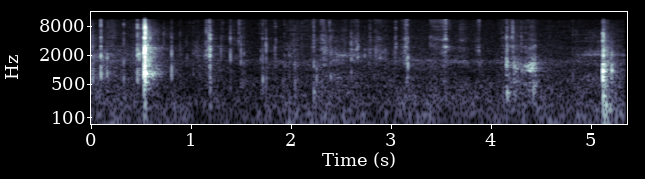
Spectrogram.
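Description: Faint scattered clicks and scratchy rustling from the packaging of a Tarte contour and highlighting palette being opened by hand, with sharper clicks about half a second in and near the end.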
